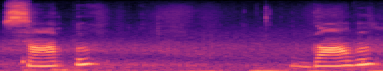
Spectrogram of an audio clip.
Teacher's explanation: अनुनासिक में ध्वनि मुख व नाक दोनों से निकलती है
